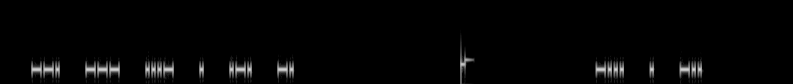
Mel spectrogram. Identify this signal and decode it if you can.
Morse code, heard as a keyed tone, about 40 wpm, spaced as for 23 wpm, 690 Hz. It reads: GOVERN BED
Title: 3x Character Spacing - Top 500 Words - 40wpm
